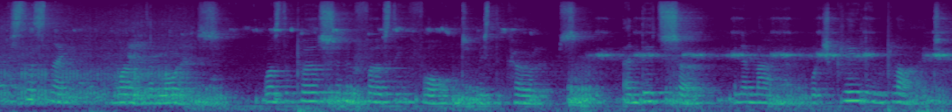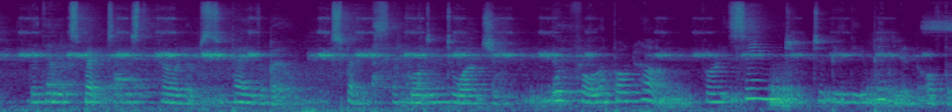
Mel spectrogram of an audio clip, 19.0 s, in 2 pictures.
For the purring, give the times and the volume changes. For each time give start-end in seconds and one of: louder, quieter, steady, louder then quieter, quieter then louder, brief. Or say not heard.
0.0-19.0 quieter then louder.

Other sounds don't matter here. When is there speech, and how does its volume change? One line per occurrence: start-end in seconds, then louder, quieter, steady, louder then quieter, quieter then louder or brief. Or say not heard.
0.0-19.0 steady.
